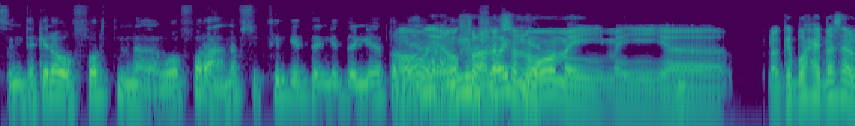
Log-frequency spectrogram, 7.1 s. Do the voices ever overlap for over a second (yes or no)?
yes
